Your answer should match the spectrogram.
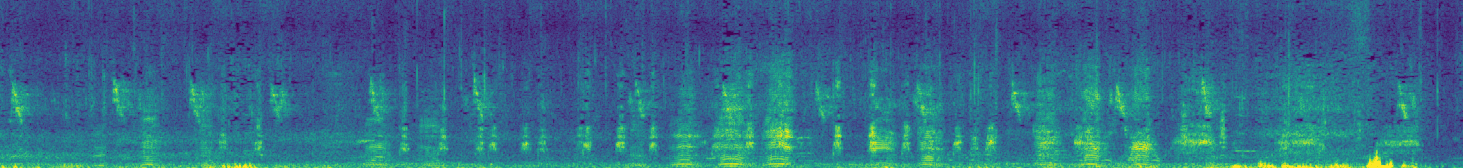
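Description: Mixed flock of ducks and geese calling: a busy, overlapping run of short quacks and honks, thickest around the middle.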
